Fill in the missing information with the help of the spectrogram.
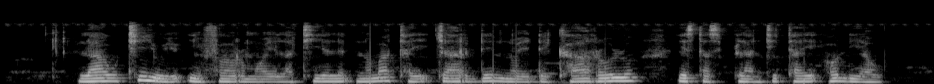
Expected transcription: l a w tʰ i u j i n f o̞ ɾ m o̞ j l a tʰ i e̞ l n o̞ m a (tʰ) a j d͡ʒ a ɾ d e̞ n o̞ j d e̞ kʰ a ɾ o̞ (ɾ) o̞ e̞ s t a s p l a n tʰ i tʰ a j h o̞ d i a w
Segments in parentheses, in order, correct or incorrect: correct, incorrect: l

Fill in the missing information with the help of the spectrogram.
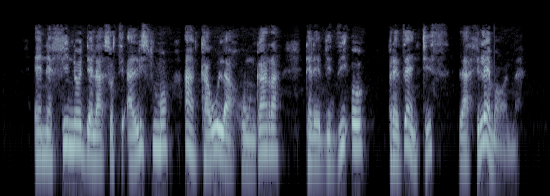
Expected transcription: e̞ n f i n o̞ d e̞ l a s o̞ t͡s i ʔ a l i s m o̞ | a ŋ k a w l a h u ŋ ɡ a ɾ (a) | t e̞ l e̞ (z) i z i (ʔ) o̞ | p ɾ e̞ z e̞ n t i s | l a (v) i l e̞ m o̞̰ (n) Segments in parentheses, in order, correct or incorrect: correct, incorrect: v, correct, incorrect: f, correct

